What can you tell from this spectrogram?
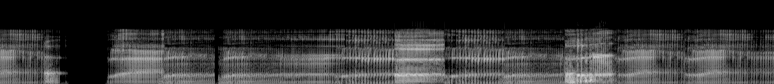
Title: Talking Ben burping abc's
